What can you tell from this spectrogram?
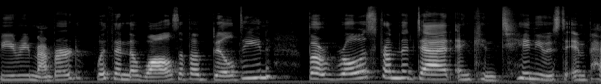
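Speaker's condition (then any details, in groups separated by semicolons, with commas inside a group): No condition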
